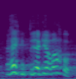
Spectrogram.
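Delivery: high, loud call with a laugh. Acted. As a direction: shout it up with a chuckle. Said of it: "Así, más bien". (grito alegre hacia arriba)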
